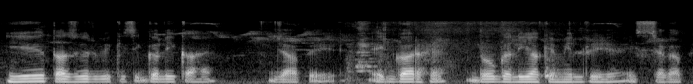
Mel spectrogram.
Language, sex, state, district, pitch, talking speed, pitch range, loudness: Hindi, male, West Bengal, Jalpaiguri, 125 Hz, 190 wpm, 120-125 Hz, -18 LUFS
